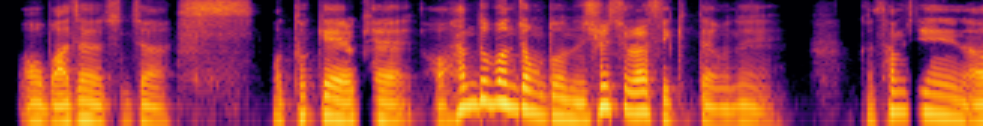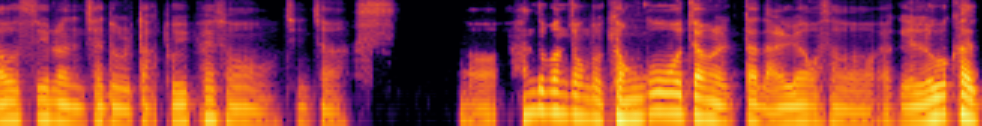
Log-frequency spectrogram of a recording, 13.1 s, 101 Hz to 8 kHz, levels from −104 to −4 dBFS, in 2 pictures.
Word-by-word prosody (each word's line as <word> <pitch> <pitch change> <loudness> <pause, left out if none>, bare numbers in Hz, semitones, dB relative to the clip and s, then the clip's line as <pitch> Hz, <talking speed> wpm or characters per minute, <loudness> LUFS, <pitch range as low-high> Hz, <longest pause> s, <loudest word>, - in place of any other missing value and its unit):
어 115 0 -1
맞아요. 110 +2 +1
진짜 105 -2 -6 0.7
어떻게 140 +4 0
이렇게 120 -1 -1
어 - - -3
1-2 215 - +2
번 230 -3 +6
정도는 145 - +2
실수를 180 - +2
할 170 - +5
수 160 - -4
있기 120 -1 -8
때문에 95 -2 -6 0.5
그 - - -13
삼진 165 -4 -2
아웃이라는 115 -1 -1
제도를 95 -2 -3
딱 100 +2 -8
도입해서 105 -6 -4
진짜 90 -2 -11 0.8
어 - - -8
1-2 165 +4 0
번 170 -2 +2
정도 135 -5 +1
경고장을 130 -1 +4
딱 115 -1 +1
날려서 95 -2 -2
어 - - -12
옐로우 105 +7 +5
카드 140 -5 +6
115 Hz, 290 characters per minute, -23 LUFS, 100-140 Hz, 0.8 s, 번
